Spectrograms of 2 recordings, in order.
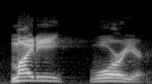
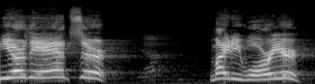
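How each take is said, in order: First: Said in the usual way. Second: Higher, ringing call of God. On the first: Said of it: "You gotta believe the Lord is with you". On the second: Acted. Preacher voicing God calling Gideon mighty warrior. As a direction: lift it up like God naming him. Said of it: "And God says to Gideon".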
